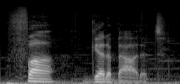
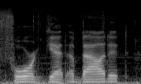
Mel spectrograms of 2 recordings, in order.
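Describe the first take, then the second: First: The words run together in a New York accent. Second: Each word is said fully in a standard accent. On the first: "slang that came out of New York" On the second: "Instead of forget about it"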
